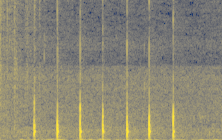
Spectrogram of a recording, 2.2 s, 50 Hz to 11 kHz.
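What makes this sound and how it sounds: Seven evenly spaced knocks on a fallen tree trunk that has been partly stripped of its wet, slimy, swamp-smelling bark. Each knock is short and dry, with a midrange tone around 800 Hz. The trunk sounds solid.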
